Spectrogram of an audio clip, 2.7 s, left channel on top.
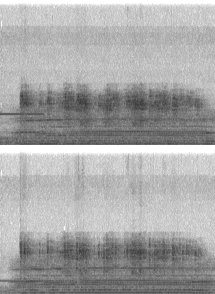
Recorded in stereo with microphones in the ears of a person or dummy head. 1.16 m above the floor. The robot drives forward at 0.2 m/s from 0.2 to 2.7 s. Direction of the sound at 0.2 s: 35° right (ahead or behind).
